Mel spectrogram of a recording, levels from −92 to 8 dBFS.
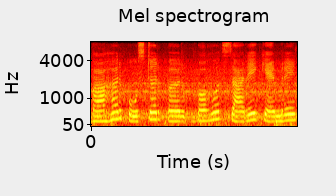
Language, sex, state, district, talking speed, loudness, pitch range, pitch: Hindi, female, Madhya Pradesh, Dhar, 100 wpm, -16 LUFS, 180-240 Hz, 190 Hz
